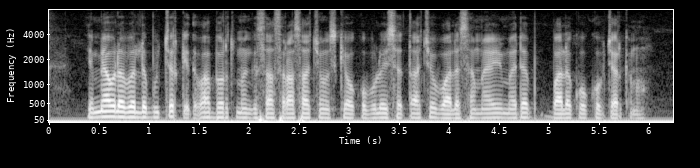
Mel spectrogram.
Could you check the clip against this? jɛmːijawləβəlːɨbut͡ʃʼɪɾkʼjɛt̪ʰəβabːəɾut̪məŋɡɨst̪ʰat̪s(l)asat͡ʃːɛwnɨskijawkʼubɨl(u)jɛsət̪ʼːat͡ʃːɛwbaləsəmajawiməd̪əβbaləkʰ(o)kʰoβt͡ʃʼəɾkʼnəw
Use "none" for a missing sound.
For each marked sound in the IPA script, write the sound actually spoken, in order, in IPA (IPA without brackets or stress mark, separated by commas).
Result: ɾ, o, o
